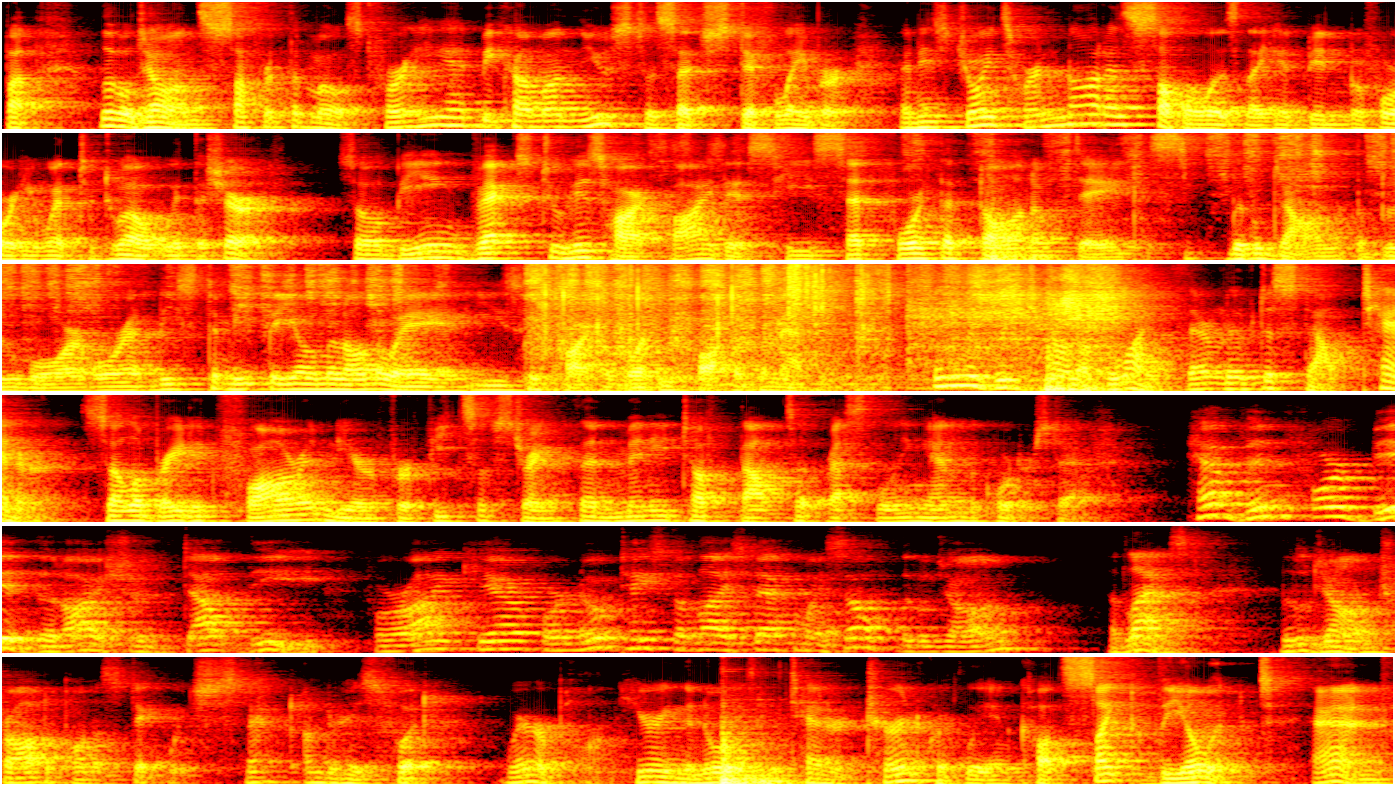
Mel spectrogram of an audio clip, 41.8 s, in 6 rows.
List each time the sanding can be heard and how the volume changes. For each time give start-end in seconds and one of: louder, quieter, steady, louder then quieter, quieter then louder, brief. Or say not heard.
10.1-19.6 louder.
